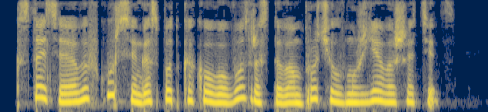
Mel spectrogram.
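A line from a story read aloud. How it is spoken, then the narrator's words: Pointedly calm inquiry. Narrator (Russian): Демонстративно невозмутимым тоном поинтересовался лорд Аверан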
